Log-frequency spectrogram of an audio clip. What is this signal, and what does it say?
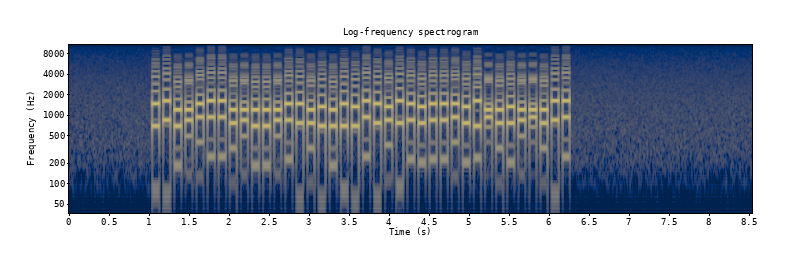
DTMF, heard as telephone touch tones, dialled by machine, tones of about 90 ms. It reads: 3C17#DD471179642132D68B9599#5A*457*4CD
